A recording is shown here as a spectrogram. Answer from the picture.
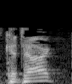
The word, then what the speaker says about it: Qatar: What's going on in the Middle East, especially the focus on Qatar? How do we pronounce that? Qatar? – Qatar.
